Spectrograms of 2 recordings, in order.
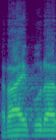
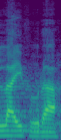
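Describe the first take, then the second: First: The word begins with an r sound. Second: The word begins with an l sound.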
